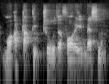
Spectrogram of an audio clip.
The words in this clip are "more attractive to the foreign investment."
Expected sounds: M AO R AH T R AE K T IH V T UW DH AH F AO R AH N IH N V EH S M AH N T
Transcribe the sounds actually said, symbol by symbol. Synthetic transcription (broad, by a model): M AO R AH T R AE K T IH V T UW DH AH F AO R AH IH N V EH S M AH N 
